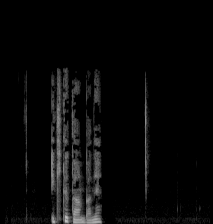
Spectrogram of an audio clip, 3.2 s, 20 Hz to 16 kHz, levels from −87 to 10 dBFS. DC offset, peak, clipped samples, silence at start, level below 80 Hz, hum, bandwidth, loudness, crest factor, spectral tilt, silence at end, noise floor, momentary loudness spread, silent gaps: under 0.1%; -6 dBFS; under 0.1%; 0.75 s; -72 dBFS; none; 11.5 kHz; -28 LUFS; 24 dB; -4.5 dB/octave; 1.65 s; -75 dBFS; 15 LU; none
